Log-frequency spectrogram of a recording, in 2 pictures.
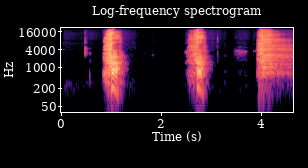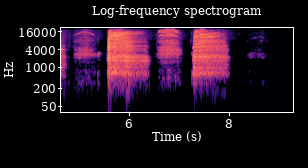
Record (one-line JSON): {"exhalation_length": "9.3 s", "exhalation_amplitude": 32767, "exhalation_signal_mean_std_ratio": 0.25, "survey_phase": "beta (2021-08-13 to 2022-03-07)", "age": "18-44", "gender": "Male", "wearing_mask": "No", "symptom_none": true, "symptom_onset": "2 days", "smoker_status": "Ex-smoker", "respiratory_condition_asthma": false, "respiratory_condition_other": false, "recruitment_source": "Test and Trace", "submission_delay": "1 day", "covid_test_result": "Negative", "covid_test_method": "RT-qPCR"}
